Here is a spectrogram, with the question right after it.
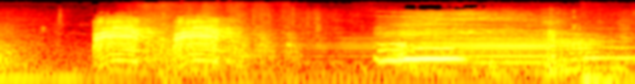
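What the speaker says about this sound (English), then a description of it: "Please tell me that was the duck." A duck in a movie scene quacks twice in quick succession, loud and close, followed by a longer, drawn-out honking quack.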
